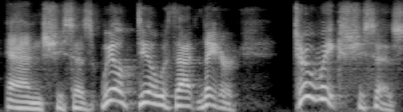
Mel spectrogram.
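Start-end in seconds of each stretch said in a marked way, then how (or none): 1.0-3.4 higher, scolding mother's voice; angry village mother. Acted. Mother with a broom berating the adventurers, high and scolding. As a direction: scold them like an outraged mother.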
